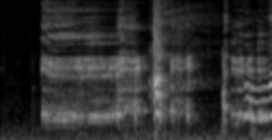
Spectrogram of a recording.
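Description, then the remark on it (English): A man burps into a camera: a long, loud, drawn-out burp rumbles for about three seconds with a buzzing, voiced tone, broken by a couple of harsher gurgling bursts near the end. No one speaks. “He burped right into the camera.”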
